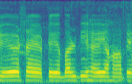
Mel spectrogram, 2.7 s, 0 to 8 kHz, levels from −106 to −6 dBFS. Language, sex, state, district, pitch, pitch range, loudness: Hindi, male, Himachal Pradesh, Shimla, 145 Hz, 140-145 Hz, -13 LUFS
